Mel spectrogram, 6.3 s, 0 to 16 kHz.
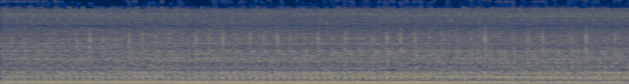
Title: N52 Knocking Sound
